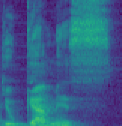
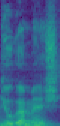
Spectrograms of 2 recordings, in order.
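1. A palavra termina com o som sibilado de s. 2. A palavra termina com o som chiado de sh. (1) "é Gilgames" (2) "Não é Gilgamesh"

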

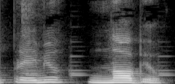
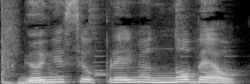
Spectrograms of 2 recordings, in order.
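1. A tônica está na primeira sílaba. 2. A tônica está na última sílaba. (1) "e não o prêmio Nobel" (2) "a palavra correta é Nobel"

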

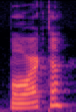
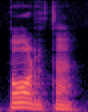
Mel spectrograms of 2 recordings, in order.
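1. O R é feito com a língua curvada para trás. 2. O R é feito com a língua vibrando.

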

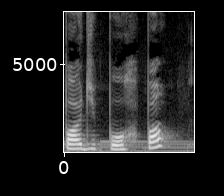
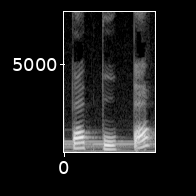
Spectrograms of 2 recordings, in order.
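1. Cada palavra é dita inteira e separadamente. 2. As palavras viram uma só, curta. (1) "que significa pode pôr pó" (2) "a gente tem uma mania de engolir uns final de frase e juntar as palavras"

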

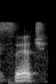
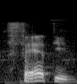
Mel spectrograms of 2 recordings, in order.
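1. Falado com um sotaque local mais novo e menos arrastado. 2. Falado com um sotaque local mais antigo e arrastado. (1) "eles dizem" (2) "Enquanto eu digo"

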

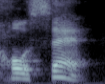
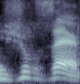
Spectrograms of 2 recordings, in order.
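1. Il nome si pronuncia con suoni spagnoli. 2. Il nome si pronuncia con suoni portoghesi. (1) "non si dice José" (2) "È José"

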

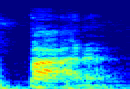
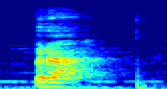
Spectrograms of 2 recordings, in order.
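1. La palabra se dice en dos sílabas completas. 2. La palabra se reduce a una sola sílaba. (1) "nosotros no decimos para" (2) "En el lenguaje cotidiano, pra"

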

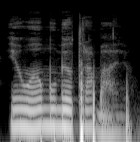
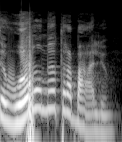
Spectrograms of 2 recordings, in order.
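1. A frase é dita de forma monótona, sem entusiasmo. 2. A frase é dita com energia animada e vibrante. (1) "num primeiro momento, quando eu falo, eu amo o meu trabalho, pela entonação, você já percebe que, tipo, tô falando por falar" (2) "Você vê uma empolgação. Realmente existe um amor naquilo"

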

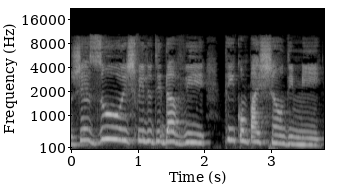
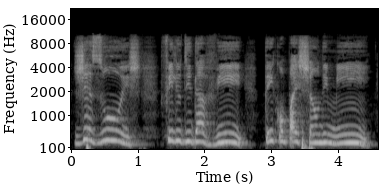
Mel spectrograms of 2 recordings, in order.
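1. É gritado mais alto do que da primeira vez. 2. É gritado num volume alto comum. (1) "E mais alto" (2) "ele começou a gritar"

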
